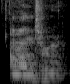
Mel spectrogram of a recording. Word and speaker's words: Andrew: Andrew. Okay, so yeah, it's pronounced Andrew.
